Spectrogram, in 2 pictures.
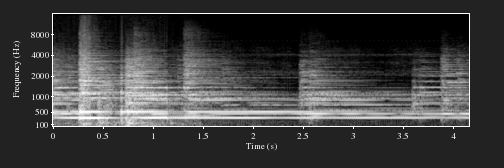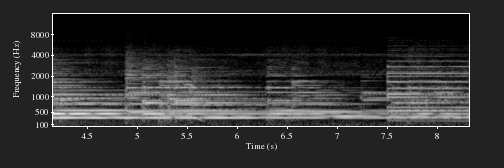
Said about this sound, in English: Chimes are up in here. They're oxygen acetylene bottles. I'll ring them for you.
